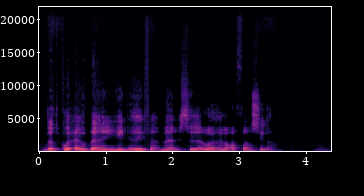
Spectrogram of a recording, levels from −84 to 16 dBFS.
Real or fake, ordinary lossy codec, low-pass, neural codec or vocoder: fake; none; none; codec, 44.1 kHz, 2.6 kbps, DAC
